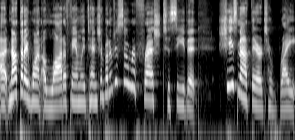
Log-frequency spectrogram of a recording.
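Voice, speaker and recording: A woman speaks at a moderate pace in a fairly high voice, her pitch swinging very widely and her loudness shifting greatly, on a very clean recording with a silent background. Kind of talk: casual chat.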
